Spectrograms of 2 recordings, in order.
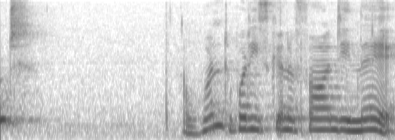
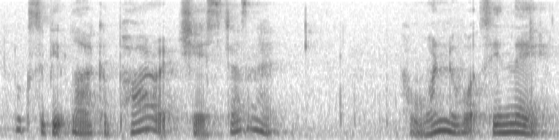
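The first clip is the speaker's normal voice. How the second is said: ordinary delivery, nothing marked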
